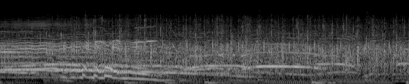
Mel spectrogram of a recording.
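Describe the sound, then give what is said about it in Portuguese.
Applause given, as in a theatre, to thank the audience at the end of an event: many hands clapping in a dense, continuous wash that stays loud throughout, with faint cheering voices mixed in. “Vamos fazer como no teatro, vamos agradecer a plateia.”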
